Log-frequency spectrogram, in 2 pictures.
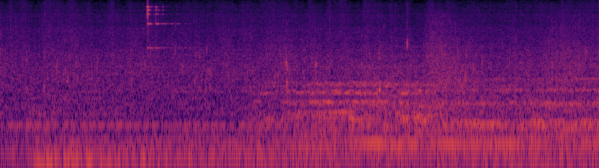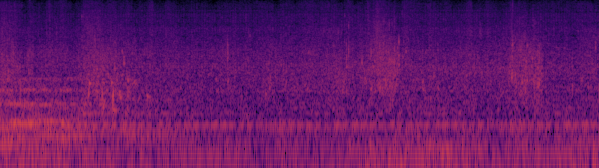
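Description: Boat engine running at speed in the video game Dredge, a steady low drone with a rising tonal hum and water wash, constant and fairly quiet throughout.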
